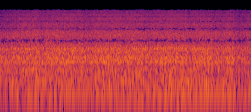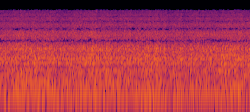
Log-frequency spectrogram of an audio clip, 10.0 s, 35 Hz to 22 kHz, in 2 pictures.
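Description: A 1956 Chevy engine with a rebuilt Holley carburetor idles high and steady, a loud, close, continuous rumble with an even drone throughout and no speech.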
